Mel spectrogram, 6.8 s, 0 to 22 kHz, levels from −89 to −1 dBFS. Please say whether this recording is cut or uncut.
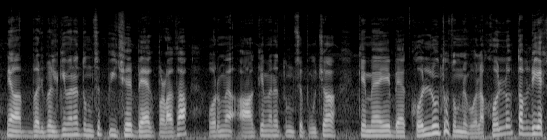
uncut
